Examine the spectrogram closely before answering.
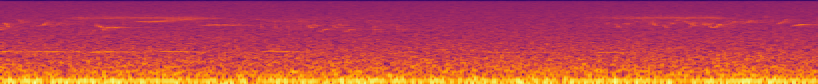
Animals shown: Dark-eyed Junco (Junco hyemalis), Purple Finch (Haemorhous purpureus)

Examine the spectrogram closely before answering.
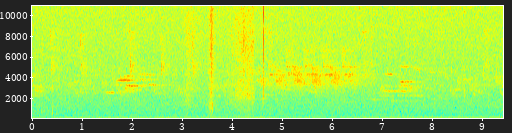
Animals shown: Ovenbird (Seiurus aurocapilla), Eastern Chipmunk (Tamias striatus), Red-eyed Vireo (Vireo olivaceus), Hermit Thrush (Catharus guttatus)

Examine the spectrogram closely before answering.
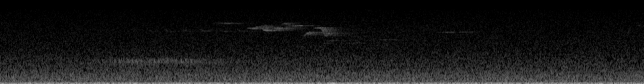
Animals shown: Black-throated Green Warbler (Setophaga virens), Brown Creeper (Certhia americana), Hairy Woodpecker (Dryobates villosus), Hermit Thrush (Catharus guttatus), Yellow-rumped Warbler (Setophaga coronata)

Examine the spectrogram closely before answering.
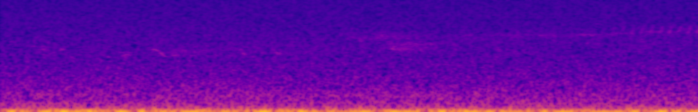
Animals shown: Yellow-rumped Warbler (Setophaga coronata), American Robin (Turdus migratorius), Red-eyed Vireo (Vireo olivaceus)

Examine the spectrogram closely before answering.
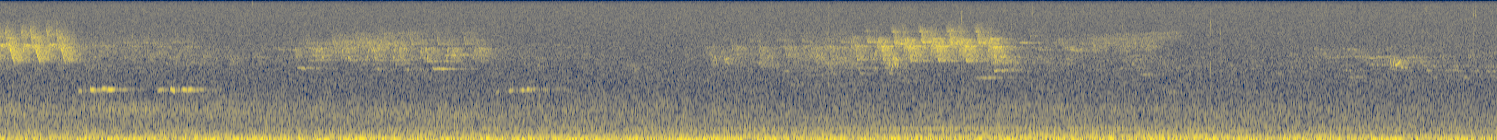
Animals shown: Ovenbird (Seiurus aurocapilla), Black-throated Blue Warbler (Setophaga caerulescens), Blue Jay (Cyanocitta cristata), Veery (Catharus fuscescens), Wood Thrush (Hylocichla mustelina)

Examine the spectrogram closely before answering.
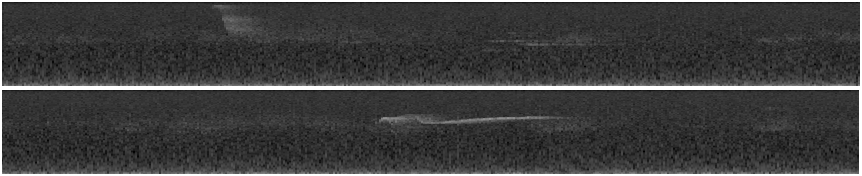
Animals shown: Wood Thrush (Hylocichla mustelina), Red-eyed Vireo (Vireo olivaceus), Eastern Chipmunk (Tamias striatus), Ovenbird (Seiurus aurocapilla), Eastern Wood-Pewee (Contopus virens)

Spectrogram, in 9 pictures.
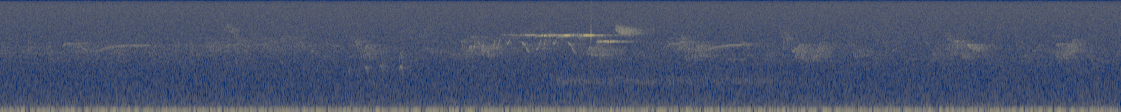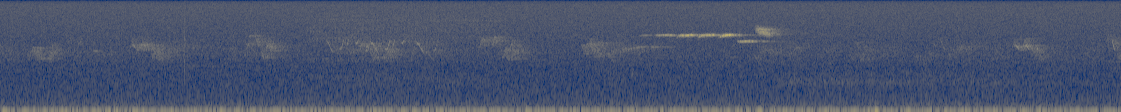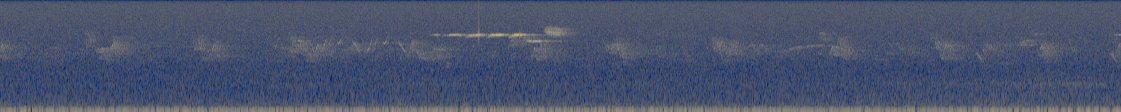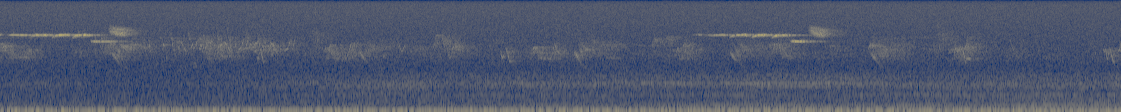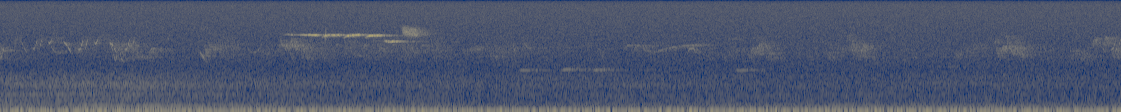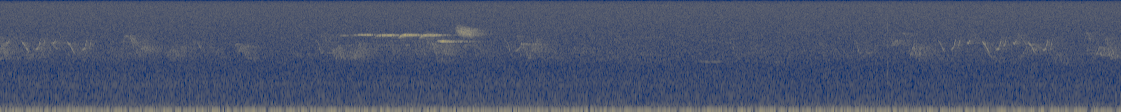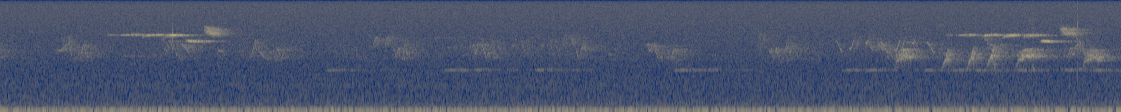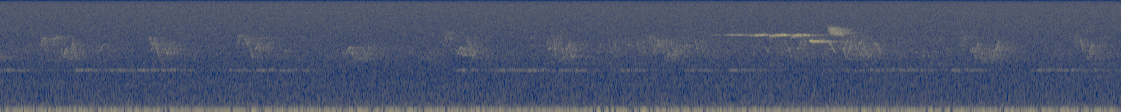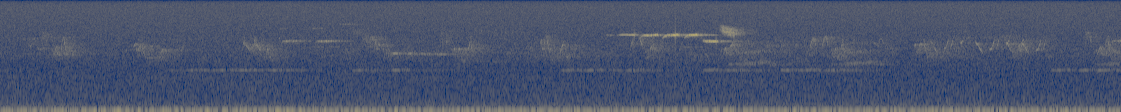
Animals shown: Black-throated Green Warbler (Setophaga virens), Great Crested Flycatcher (Myiarchus crinitus), Red Squirrel (Tamiasciurus hudsonicus), Eastern Wood-Pewee (Contopus virens), Blue Jay (Cyanocitta cristata), Red-eyed Vireo (Vireo olivaceus), Song Sparrow (Melospiza melodia), American Robin (Turdus migratorius), Common Yellowthroat (Geothlypis trichas)

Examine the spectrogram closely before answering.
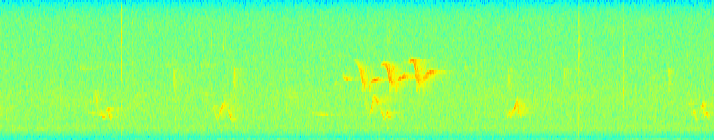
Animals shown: Blackburnian Warbler (Setophaga fusca), Red-eyed Vireo (Vireo olivaceus)

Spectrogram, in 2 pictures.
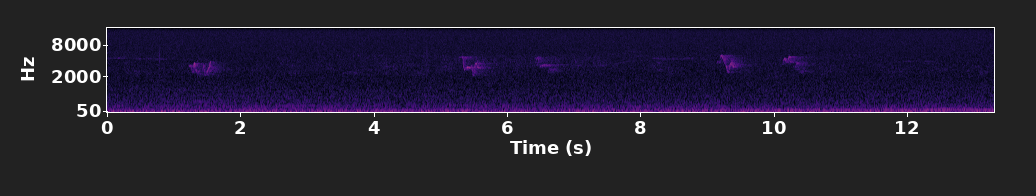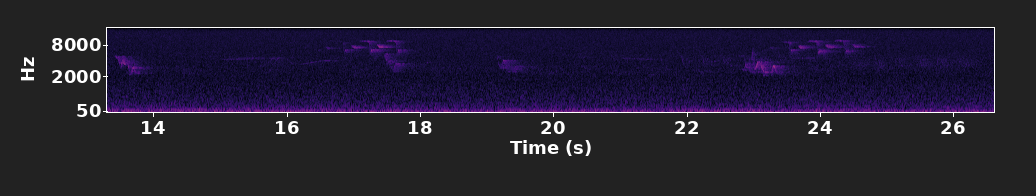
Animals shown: Eastern Wood-Pewee (Contopus virens), Red-eyed Vireo (Vireo olivaceus), Black-and-white Warbler (Mniotilta varia), Ovenbird (Seiurus aurocapilla), Black-throated Green Warbler (Setophaga virens)

